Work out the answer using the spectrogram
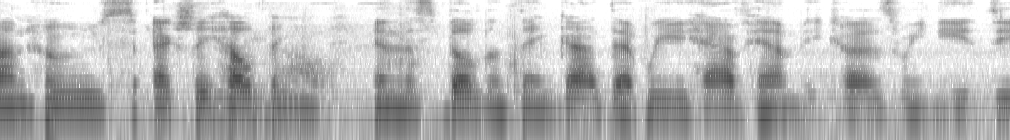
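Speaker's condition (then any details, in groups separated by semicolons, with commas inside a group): No condition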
